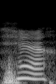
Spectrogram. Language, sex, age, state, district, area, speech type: Bengali, female, 18-30, West Bengal, Murshidabad, rural, spontaneous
